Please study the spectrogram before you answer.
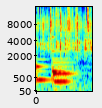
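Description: A homemade sticker from a Japanese toy kit, made of loose beads sealed inside a clear plastic dome under a character sheet, is shaken so the beads rattle inside. About four quick, bright clicking rattles sit over a steady hiss with faint mid tones underneath.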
